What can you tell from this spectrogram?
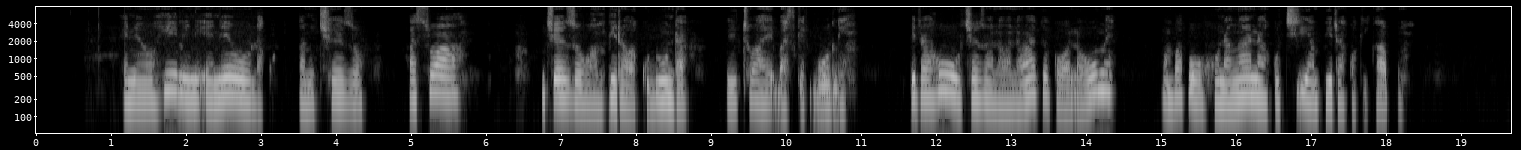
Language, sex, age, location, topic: Swahili, female, 25-35, Mombasa, government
